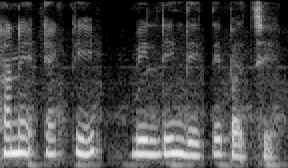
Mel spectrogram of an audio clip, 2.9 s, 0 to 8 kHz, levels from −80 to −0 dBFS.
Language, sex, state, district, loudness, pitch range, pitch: Bengali, female, West Bengal, Cooch Behar, -15 LUFS, 255-270 Hz, 260 Hz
